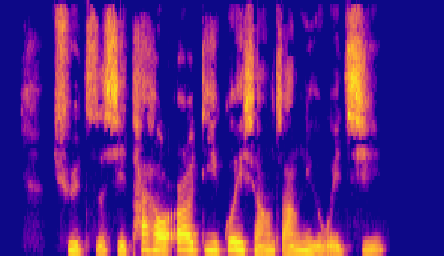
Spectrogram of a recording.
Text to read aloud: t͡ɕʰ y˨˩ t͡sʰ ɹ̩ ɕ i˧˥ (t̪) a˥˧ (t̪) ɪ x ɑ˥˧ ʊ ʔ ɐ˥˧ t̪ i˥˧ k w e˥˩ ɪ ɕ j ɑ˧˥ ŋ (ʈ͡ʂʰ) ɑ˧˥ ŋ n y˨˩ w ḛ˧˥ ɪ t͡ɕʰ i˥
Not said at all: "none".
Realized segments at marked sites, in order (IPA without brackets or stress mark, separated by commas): t̪ʰ, none, ʈ͡ʂ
